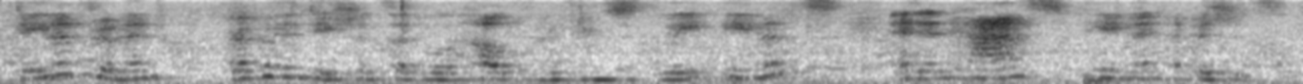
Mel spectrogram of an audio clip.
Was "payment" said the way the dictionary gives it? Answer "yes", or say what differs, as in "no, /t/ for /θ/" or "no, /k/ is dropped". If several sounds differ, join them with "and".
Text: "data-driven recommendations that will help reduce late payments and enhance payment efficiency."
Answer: yes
